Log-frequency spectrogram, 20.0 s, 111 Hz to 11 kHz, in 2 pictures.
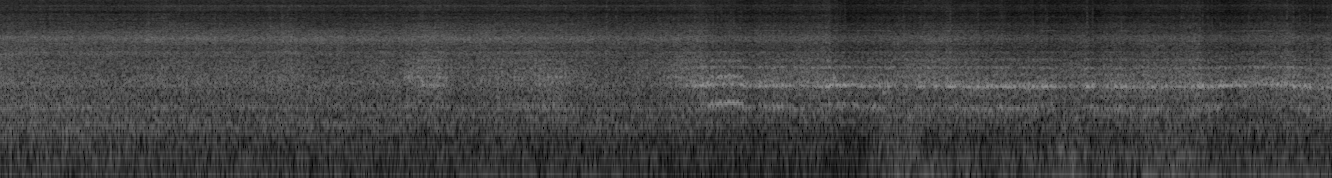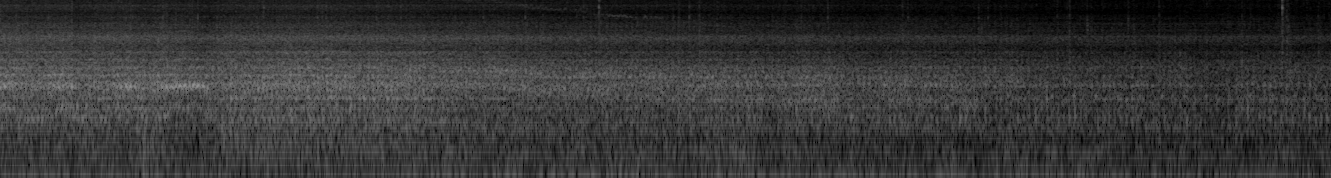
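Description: Cessna 172N touching down and rolling out: steady wind and engine noise with the engine throttled back. A high steady tone, the stall warning horn, sounds for about six seconds around touchdown. After that the noise slowly fades as the aircraft slows on the runway.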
